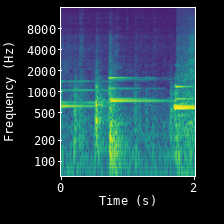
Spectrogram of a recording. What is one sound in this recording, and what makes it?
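Footsteps walk along a carpeted hallway.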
